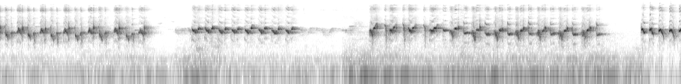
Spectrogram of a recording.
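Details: Young sooty-headed bulbul learning its rolling song: long runs of rapid, bubbly, wavering chirps in three phrases separated by short pauses, with a faint low hum.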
